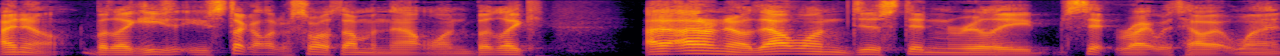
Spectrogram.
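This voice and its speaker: A man's unremarkable speaking voice, fairly low in pitch and fairly quick, with ordinary pitch variation on a very clean recording against a silent background. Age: 30s. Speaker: podcast host. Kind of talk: casual chat.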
